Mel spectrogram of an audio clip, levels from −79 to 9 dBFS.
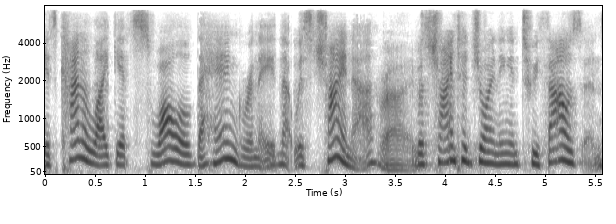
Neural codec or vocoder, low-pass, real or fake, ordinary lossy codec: codec, 24 kHz, 0.5 kbps, DualCodec; 7.2 kHz; fake; AAC, 32 kbps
